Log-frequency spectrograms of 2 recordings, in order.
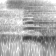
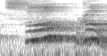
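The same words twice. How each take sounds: First: Said in the usual way. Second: Very slow, stretched blending of सुरु; sounding out words. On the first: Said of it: "क्या बोलेंगे?". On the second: Shown as a demonstration. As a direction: draw सुरु out syllable by syllable. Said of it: "क्या पढ़ेंगे?".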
